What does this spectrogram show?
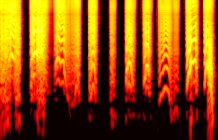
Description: comedy kiss; sound effects one

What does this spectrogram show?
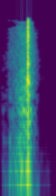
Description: leisure toy plastic slider slide

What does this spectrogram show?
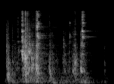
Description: cash register till drawer note clamp lever lift; zapsplat

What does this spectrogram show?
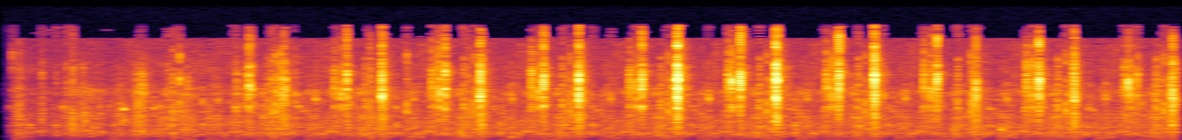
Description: toy robot shuffle walk; sound effects one

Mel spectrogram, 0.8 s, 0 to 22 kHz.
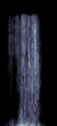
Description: notepad page turn thin paper a4; foley

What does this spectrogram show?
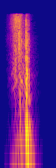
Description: money credit card remove from wallet; foley; zapsplat

